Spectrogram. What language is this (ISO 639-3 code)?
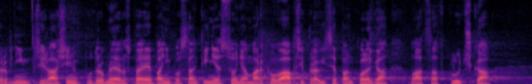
ces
